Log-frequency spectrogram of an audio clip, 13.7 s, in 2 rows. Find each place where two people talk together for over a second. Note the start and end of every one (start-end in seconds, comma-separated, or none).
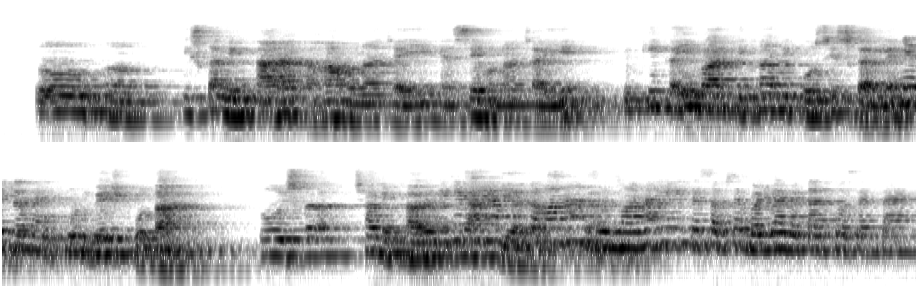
10.1-11.4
